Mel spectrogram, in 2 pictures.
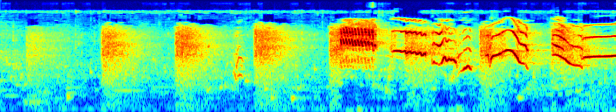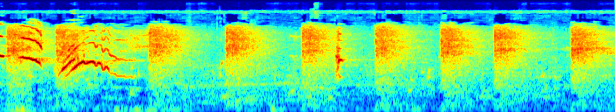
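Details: Master recording of an oriental magpie-robin for bird training, lively and packed with varied phrases. Rapid swooping whistled notes in the middle are framed by a regular series of short harsh bursts roughly twice a second.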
